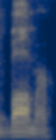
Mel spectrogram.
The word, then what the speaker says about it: Baltimore: People from there say Balmer, but the rest of us humans in the United States usually say Baltimore.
